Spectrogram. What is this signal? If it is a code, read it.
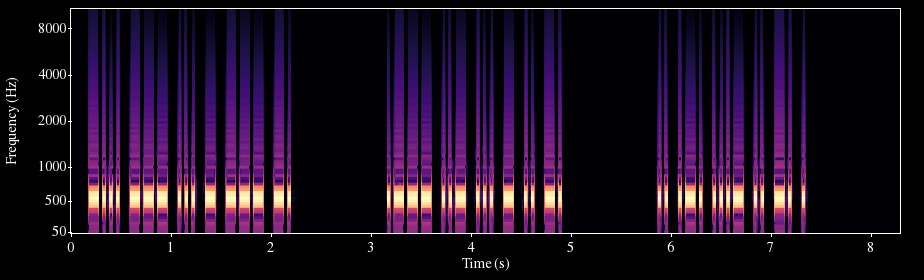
Morse code, heard as a keyed tone, about 34 wpm, 550 Hz. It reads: BOSTON JUSTIN IRVINE
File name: Ultimate Word List / 35WPM Ultimate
